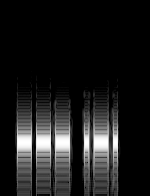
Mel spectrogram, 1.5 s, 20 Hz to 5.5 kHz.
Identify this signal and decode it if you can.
Morse code, heard as a keyed tone, about 25 wpm, 600 Hz. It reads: OR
